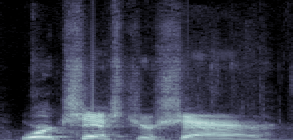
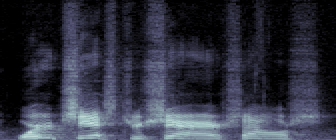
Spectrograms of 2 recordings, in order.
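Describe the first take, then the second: First: Worcestershire drawn out slow as "Wor-ces-ter-shire", every syllable said; slow and careful, Worcestershire spelled out in sound; grandma's pronunciation. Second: Worcestershire sounded out slowly, every syllable, then sauce; slow careful Worcestershire with each syllable said; grandma's pronunciation. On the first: Showing chat how grandma said Worcestershire, slowly. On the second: Retelling grandma's Worcestershire for the stream, slow and careful. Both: Shown as a demonstration. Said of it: "that's how my grandma used to pronounce that".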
